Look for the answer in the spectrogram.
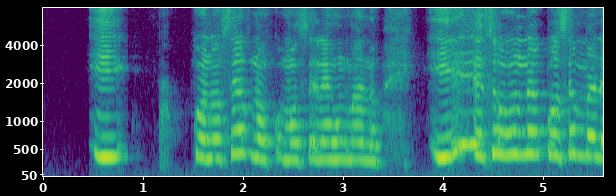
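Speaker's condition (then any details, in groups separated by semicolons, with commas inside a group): Cerebral palsy; from birth; affects speech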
